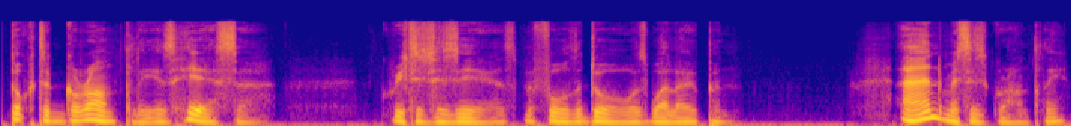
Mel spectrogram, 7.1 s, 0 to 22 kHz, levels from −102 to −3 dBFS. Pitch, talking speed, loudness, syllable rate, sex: 105 Hz, 145 wpm, -21 LUFS, 4.6 syllables/s, male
